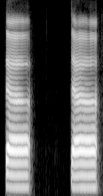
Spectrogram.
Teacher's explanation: आपके होंठ फैले रहेंगे तो यह बारीक पढ़ा जाएगा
